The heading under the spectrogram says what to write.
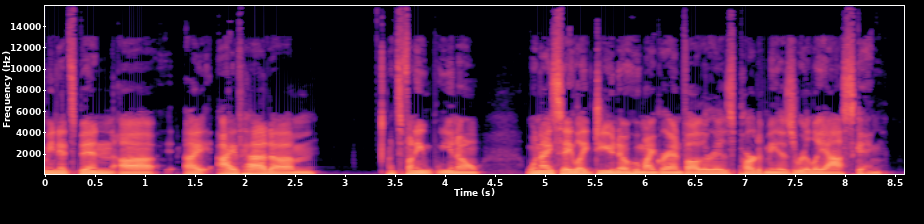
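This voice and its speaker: Someone with an American accent speaks at a moderate pace in an unremarkable speaking voice, with fairly even intonation and very even loudness. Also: woman, fairly low pitch for a woman, quiet background. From US, wealthy area. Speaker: comedian and writer. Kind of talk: personal testimony interview.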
